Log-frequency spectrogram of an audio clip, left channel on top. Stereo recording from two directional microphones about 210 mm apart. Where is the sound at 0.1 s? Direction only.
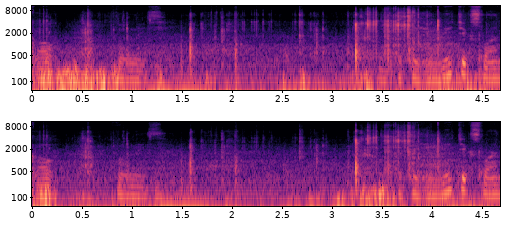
25° left (ahead or behind).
